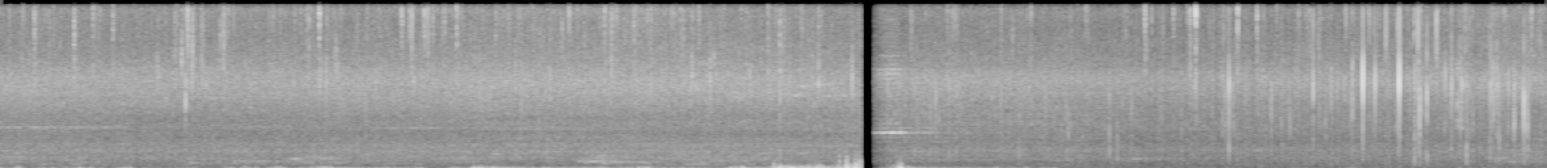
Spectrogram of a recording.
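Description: Heavy rain from Cyclone Michaung pours steadily in Vijayawada, drumming on surfaces with a dense patter and occasional louder bursts, broken by a brief cut midway.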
